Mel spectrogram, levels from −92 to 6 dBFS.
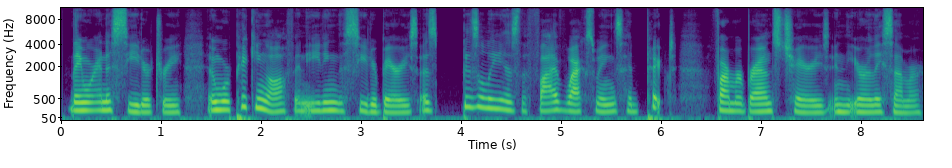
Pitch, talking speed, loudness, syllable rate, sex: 190 Hz, 210 wpm, -19 LUFS, 5.9 syllables/s, female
